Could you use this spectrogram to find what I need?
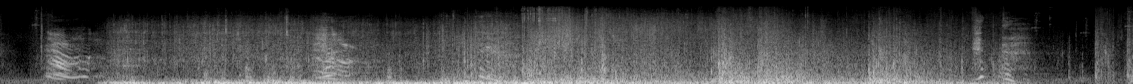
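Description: A monster roars loudly and deeply.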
